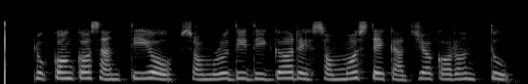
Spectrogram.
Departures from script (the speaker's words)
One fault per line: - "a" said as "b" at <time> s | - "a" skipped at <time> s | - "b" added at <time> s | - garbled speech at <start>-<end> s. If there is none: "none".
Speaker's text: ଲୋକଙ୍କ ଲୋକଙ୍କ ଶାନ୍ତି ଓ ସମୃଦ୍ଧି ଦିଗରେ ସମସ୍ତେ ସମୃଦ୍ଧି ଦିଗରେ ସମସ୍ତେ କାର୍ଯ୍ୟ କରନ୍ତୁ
- "ଲୋକଙ୍କ" skipped at 0.9 s
- "ସମୃଦ୍ଧି ଦିଗରେ ସମସ୍ତେ" skipped at 3.8 s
